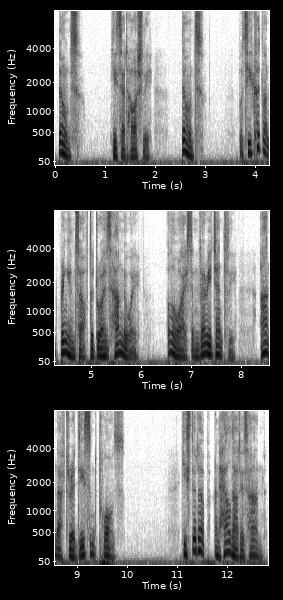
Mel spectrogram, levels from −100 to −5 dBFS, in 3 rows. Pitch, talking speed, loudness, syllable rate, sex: 115 Hz, 155 wpm, -18 LUFS, 5.1 syllables/s, male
